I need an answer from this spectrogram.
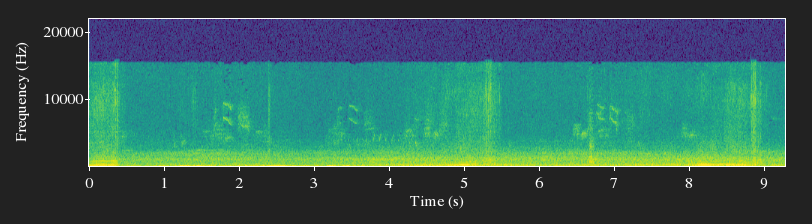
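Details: Low, continuous humming of bees in a suburb of Edinburgh, steady after a louder opening, with faint bird twitters and occasional soft clicks in the background.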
